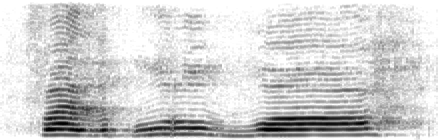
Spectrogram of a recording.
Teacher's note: ഫദ്കുറുല്ലാഹ്, ഫ ലൈറ്റാക്കിയിട്ട് ഉച്ചരിക്കുക. മേലെ മുൻപല്ലിൻ്റെ അറ്റം താഴെ ചുണ്ടിൻ്റെ ഉൾവശത്ത് വെറ്റായ ഭാഗത്ത് വെക്കുക കേട്ടോ.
